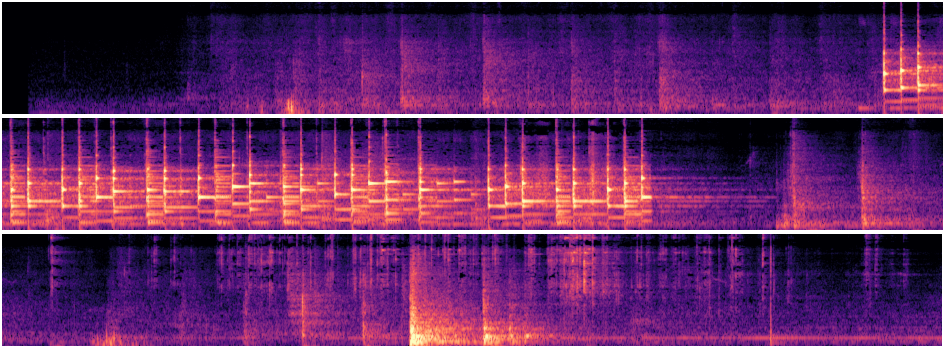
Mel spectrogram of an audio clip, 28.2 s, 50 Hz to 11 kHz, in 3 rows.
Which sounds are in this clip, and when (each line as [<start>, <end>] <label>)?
[2.72, 15.49] footsteps
[8.68, 16.30] phone ringing
[17.16, 18.99] door
[19.23, 26.82] keys
[20.27, 22.89] footsteps
[21.74, 24.38] door
[27.34, 27.89] keys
